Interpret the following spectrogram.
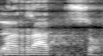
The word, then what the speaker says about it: Marazzo: and we have a D sound coming just before Z. Marazzo. So Marazzo.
